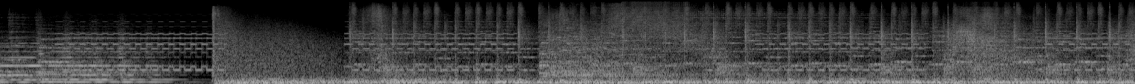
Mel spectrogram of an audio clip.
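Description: A telephone rings loudly in a Hindi TV serial scene, its repeated electronic trill continuing over a sudden crash and a thick musical background, with no one speaking.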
